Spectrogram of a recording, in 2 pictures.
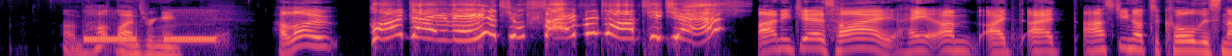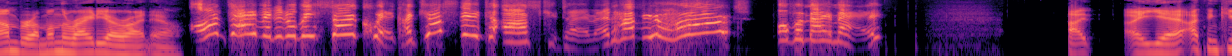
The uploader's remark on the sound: a surprise call from his aunt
